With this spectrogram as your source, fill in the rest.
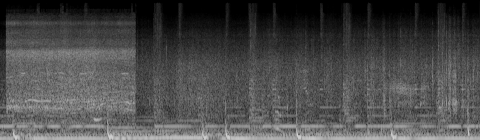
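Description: Rushing water from a flooded creek during Hurricane Helene on an overlanding trip in Kentucky, a loud continuous roar of churning water with an engine hum, dull thumps and clanks, and intermittent voices underneath.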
